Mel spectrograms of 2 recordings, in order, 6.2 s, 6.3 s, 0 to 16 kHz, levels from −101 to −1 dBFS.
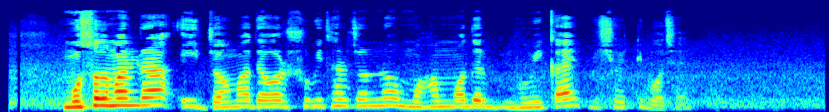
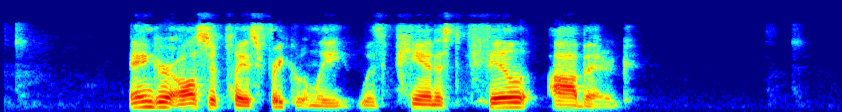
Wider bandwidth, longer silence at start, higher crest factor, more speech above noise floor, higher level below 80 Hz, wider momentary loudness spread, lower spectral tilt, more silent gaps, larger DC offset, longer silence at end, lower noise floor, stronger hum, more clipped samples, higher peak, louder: first, 11.5 kHz vs 7.4 kHz; second, 0.5 s vs 1 s; first, 24 dB vs 16 dB; second, 33 dB vs 71 dB; second, -78 dBFS vs -68 dBFS; first, 25 LU vs 16 LU; first, -7 dB/octave vs -4.5 dB/octave; neither; neither; second, 1.1 s vs 1.7 s; second, -58 dBFS vs -88 dBFS; neither; neither; about the same, -2 dBFS vs -2 dBFS; second, -25 LUFS vs -16 LUFS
